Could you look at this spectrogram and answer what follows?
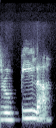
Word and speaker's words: Rupila: your name my name you pronounce the indian currency rupee and just add la to it so it's rupila and where do you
